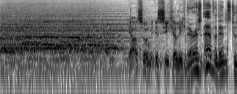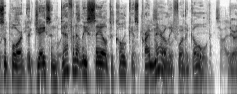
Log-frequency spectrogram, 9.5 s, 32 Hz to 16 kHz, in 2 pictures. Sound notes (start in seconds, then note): 2.4 speaking German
